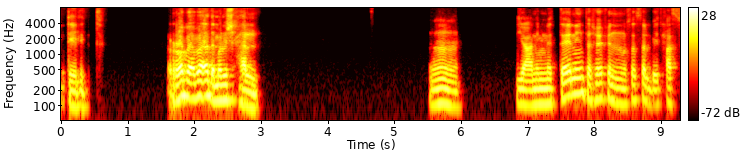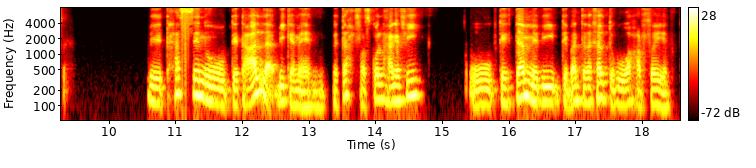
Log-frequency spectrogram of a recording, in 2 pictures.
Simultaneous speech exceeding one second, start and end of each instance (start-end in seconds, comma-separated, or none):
none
